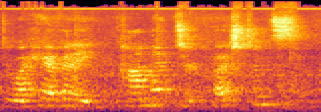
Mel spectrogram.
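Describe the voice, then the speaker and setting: A woman at a club meeting talks through upcoming plans in a measured, practical way. Her voice sits a little high and comes from far off across an echoing room. There is a steady noise behind her. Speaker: guild officer presenting education plans. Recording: echoey room, distant mic, noisy.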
